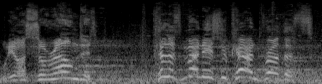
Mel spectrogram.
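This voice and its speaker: An actor playing a battle-hardened space marine soldier in a video game, barking commands in combat. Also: male voice, very high-pitched, lively intonation, normal speed, very noisy. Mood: urgent. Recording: voice under loud battle music.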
